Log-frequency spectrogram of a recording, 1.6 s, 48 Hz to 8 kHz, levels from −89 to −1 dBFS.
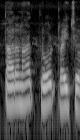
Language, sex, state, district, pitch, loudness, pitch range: Kannada, male, Karnataka, Raichur, 170 Hz, -31 LUFS, 155-180 Hz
